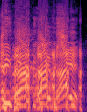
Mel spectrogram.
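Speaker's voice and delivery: high, loud, slow shout; defiant shout. Retold or imitated. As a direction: yell it like you don't care. S2 acting out Logan at the drive-through.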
